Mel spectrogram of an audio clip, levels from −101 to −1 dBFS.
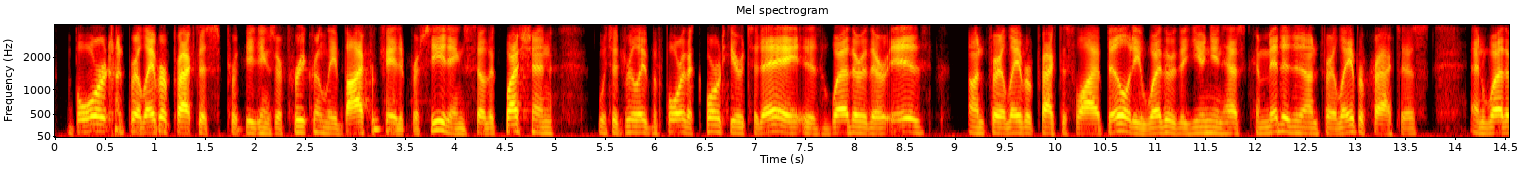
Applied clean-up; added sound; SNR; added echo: neural diffusion model UNIVERSE++.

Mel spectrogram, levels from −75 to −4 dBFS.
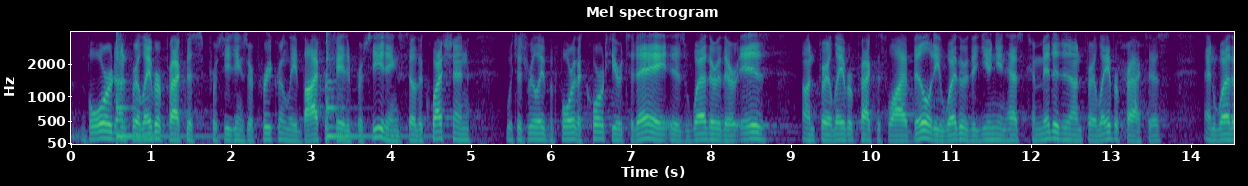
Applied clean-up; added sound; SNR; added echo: none; Bowed string instrument; 9 dB; none.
